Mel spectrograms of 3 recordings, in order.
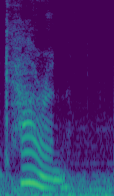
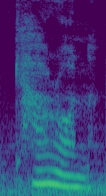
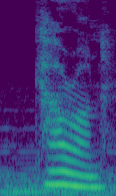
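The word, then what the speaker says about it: Charon: is a little off the name you heard wasn't Karen it was c h a r o n as in karon the Fairman of the Dead karon who in ex change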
